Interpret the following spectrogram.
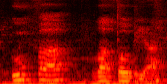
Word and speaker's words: omphalophobia: And Joshua, your pronunciation is incorrect. It's omphalophobia. So omphalophobia.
